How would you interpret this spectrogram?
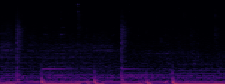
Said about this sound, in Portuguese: e passou uma moto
